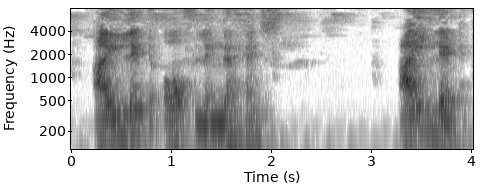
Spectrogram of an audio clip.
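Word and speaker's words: islets: आइलेट, इसमें एस साइलेंट होता है, इसको आइलेट्स पढ़ा जाता है।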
